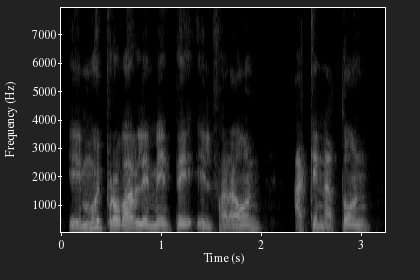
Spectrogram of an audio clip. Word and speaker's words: Akenatón: muy probablemente el faraón akenatón o ajenatón realmente ahora nos dicen los egiptólogos que deberíamos pronunciarlo con la jota más ajenatón más que akenatón aunque el nombre se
